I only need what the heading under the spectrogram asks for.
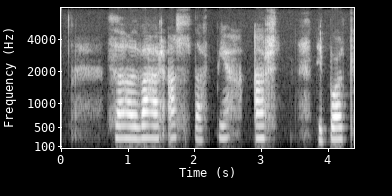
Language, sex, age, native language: Icelandic, female, 10, Icelandic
